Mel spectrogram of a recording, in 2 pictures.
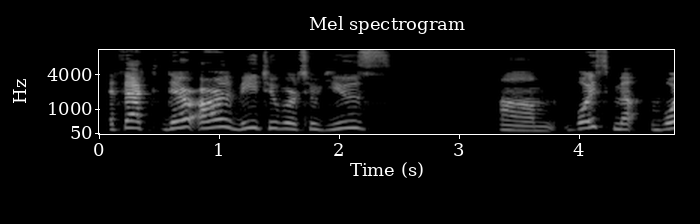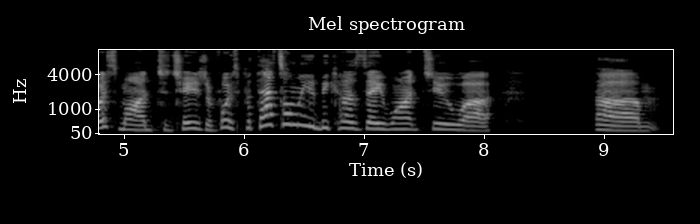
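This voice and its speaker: A woman's voice: medium pitch, a bit bright. A young woman giving an emphatic reaction commentary, repeating her points and swearing now and then.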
